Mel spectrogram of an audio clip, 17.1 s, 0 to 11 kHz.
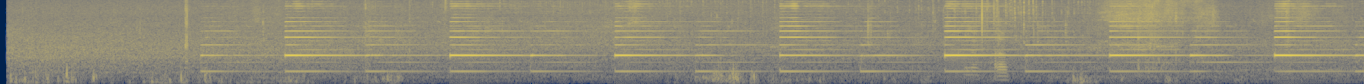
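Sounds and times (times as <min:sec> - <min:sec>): level crossing warning bells: 0:02.5 - 0:17.0.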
